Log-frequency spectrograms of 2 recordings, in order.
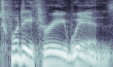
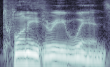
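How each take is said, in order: First: The T in twenty is clearly pronounced. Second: The T in twenty is dropped, sounding like twenny. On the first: The speaker calls it right. "it sounds a lot better to say" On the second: The speaker calls it wrong. "instead of"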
